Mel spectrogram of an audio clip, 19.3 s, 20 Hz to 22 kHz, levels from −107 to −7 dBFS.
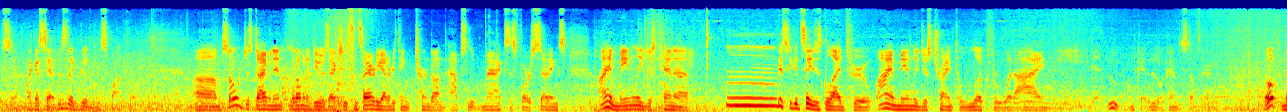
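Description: No technical faults can be heard anywhere in the clip. There are no dropouts, glitches or other disturbances at any point.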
